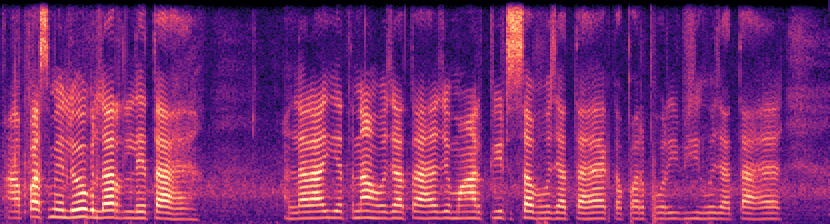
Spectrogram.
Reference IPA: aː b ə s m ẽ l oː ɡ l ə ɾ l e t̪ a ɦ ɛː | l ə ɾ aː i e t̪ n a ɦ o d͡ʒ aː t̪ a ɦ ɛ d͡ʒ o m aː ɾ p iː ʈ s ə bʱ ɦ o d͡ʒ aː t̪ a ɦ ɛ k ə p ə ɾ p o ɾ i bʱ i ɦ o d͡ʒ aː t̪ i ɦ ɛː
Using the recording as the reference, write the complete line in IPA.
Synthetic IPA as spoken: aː p ə s m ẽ l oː ɡ l ə ɾ l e t̪ a ɦ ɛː | l ə ɾ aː i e t̪ n a ɦ o d͡ʒ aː t̪ a ɦ ɛ d͡ʒ o m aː ɾ p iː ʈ s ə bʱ ɦ o d͡ʒ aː t̪ a ɦ ɛ k ə p ə ɾ p o ɾ i bʱ i ɦ o d͡ʒ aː t̪ a ɦ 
